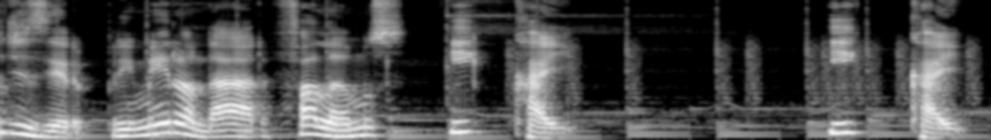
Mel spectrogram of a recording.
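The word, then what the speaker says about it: 一階: Com atenção, pois apesar do número 1 um ser, de modo geral, Ichi, neste caso específico, a sílaba Ti é retirada e colocado o Ti tsu que é aquele Tsu pequeno, indicando uma pausa rápida antes do Kai, ficando Ikai.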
